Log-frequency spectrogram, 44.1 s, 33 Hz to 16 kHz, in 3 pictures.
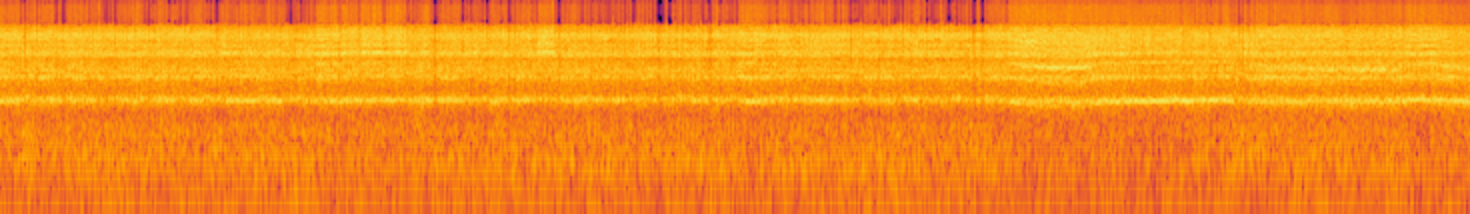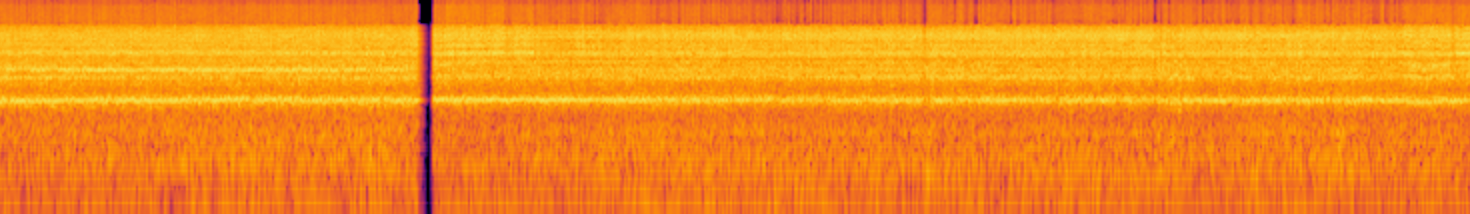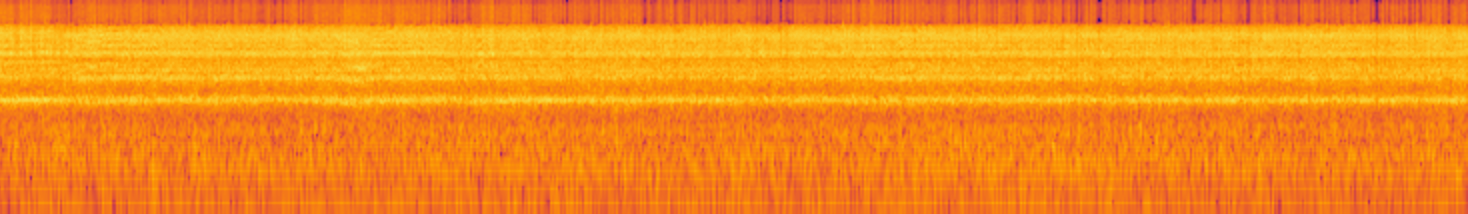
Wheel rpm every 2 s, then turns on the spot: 230, 230, 230, 230, 230, 230, 230, 220, 210, 210, 230, 230, 230, 230, 230, 230, 230, 230, 230, 230, 230, 230.
none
